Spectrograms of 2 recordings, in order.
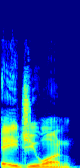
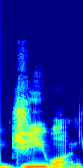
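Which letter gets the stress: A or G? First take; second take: A; G. First: The stress is on the letter A. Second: The stress is on the letter G. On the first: "A lot of people say AG1" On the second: "I put the pronunciation on the G"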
